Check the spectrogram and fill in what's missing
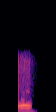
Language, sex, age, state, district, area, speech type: Manipuri, female, 60+, Manipur, Kangpokpi, urban, conversation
